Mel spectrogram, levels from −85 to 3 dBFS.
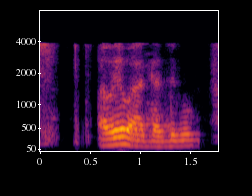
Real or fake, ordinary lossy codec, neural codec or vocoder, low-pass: real; AAC, 16 kbps; none; 7.2 kHz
